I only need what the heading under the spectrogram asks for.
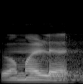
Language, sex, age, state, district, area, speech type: Goan Konkani, male, 18-30, Goa, Quepem, rural, spontaneous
